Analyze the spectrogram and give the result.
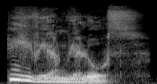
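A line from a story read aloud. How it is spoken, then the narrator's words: Relieved sigh. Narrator (German): meinte Robert mit einem Seufzer der Erleichterung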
